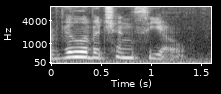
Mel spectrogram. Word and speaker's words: Villavicencio: The Undocumented Americans by Carla Cornejo Villavicencio. Or Villavicencio. Has another syllable.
